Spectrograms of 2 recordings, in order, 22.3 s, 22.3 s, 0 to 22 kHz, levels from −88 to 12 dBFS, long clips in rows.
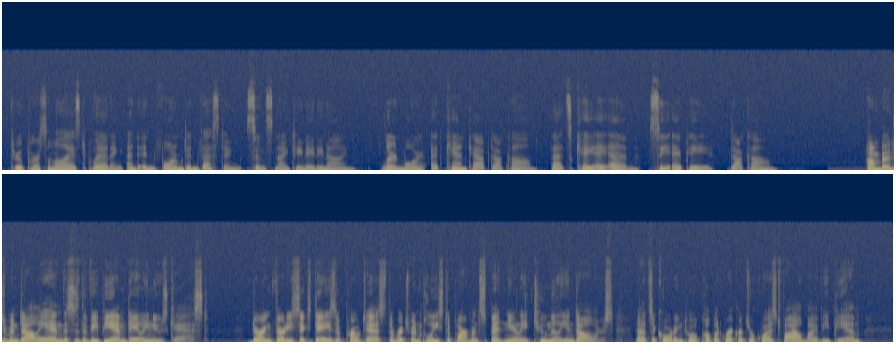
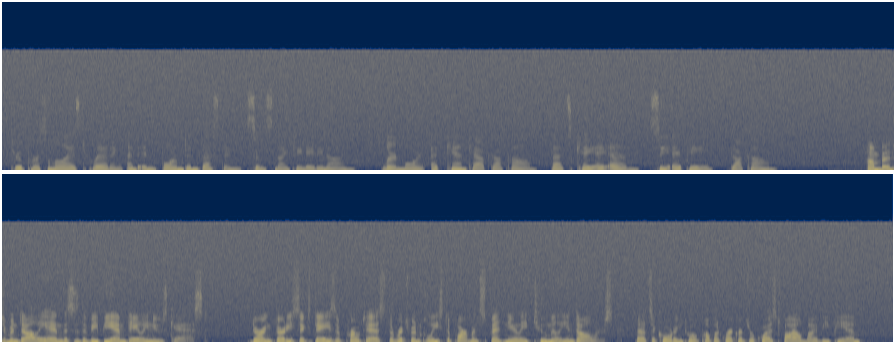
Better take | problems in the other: first | hiss; loud; throughout; 8 dB below the speech; faint in the first

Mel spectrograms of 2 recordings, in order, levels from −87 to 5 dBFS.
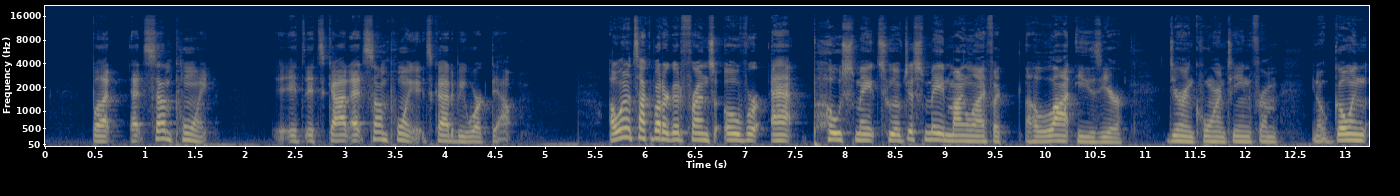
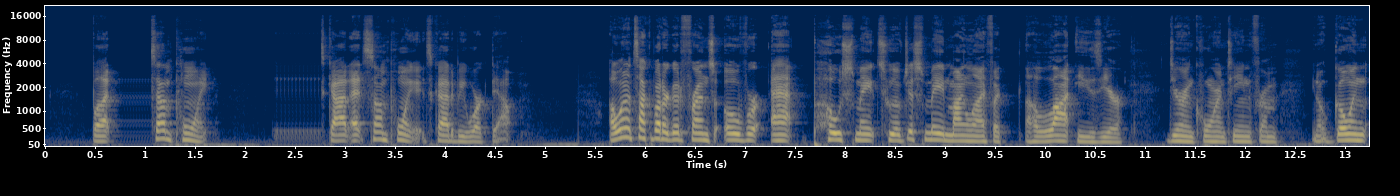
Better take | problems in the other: first | audio freezing; at 1 s and at 2.5 s

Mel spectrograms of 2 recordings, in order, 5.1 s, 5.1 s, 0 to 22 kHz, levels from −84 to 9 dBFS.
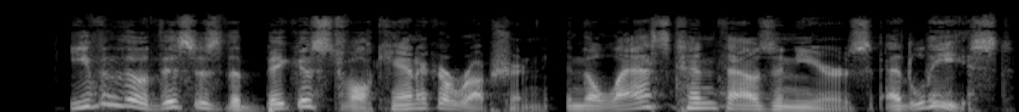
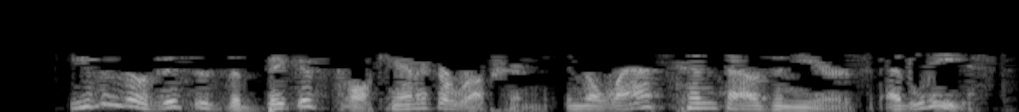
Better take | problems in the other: first | garbled, watery; badly; nothing above 2.5 kHz

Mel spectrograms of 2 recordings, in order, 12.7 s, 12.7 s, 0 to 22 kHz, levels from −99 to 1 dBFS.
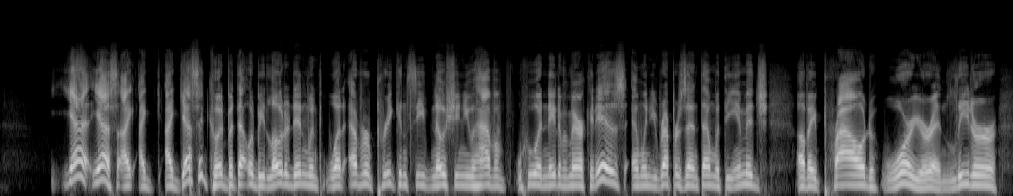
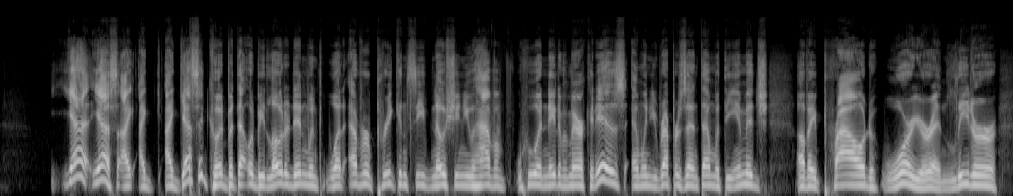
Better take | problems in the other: second | muffled; slightly; fading above 4.5 kHz

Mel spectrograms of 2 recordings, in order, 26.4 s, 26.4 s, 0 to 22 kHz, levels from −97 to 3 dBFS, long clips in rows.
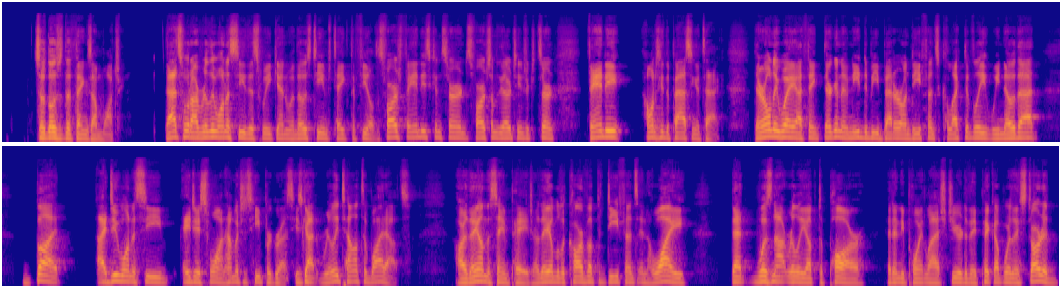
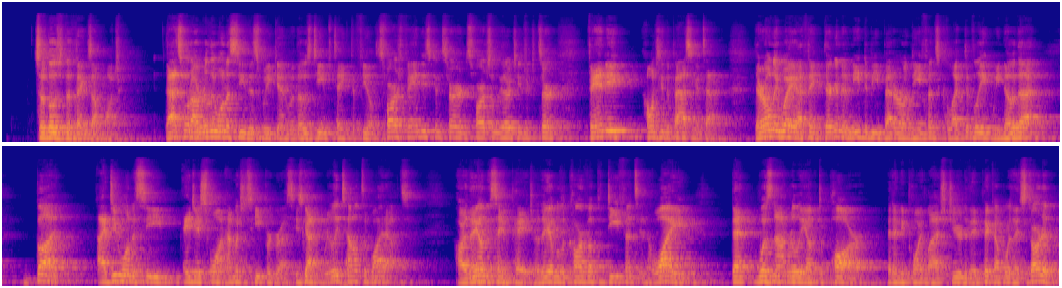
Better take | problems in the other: first | room echo; slight; dies away in 0.7 s

